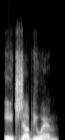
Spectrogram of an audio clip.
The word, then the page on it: HWM: Indian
